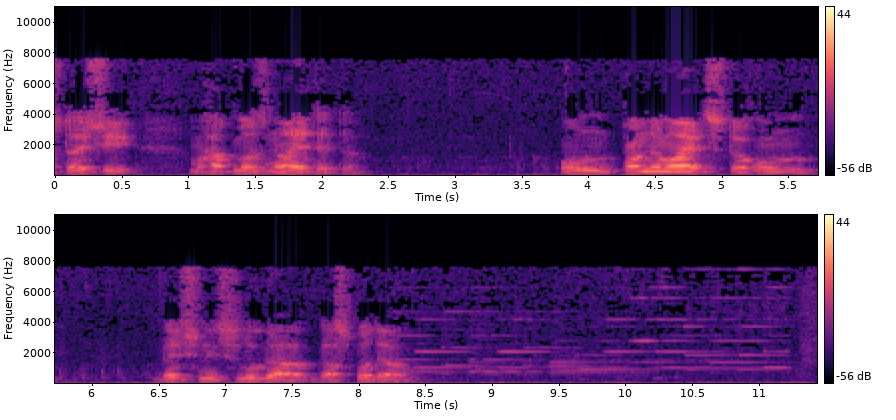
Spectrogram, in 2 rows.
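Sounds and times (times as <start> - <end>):
speech: 0.1 - 2.4, 3.8 - 5.8, 6.4 - 8.5
mobile phone ringing: 8.4 - 11.4.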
